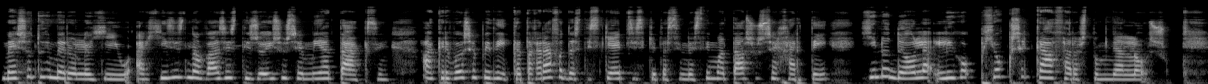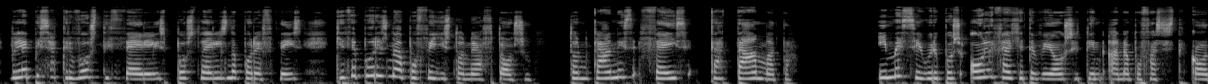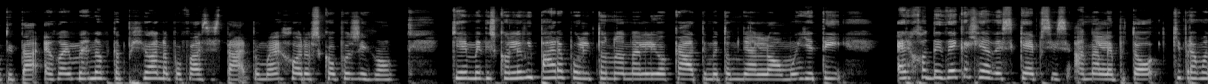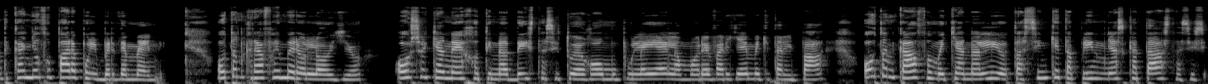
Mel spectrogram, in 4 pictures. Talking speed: 155 wpm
